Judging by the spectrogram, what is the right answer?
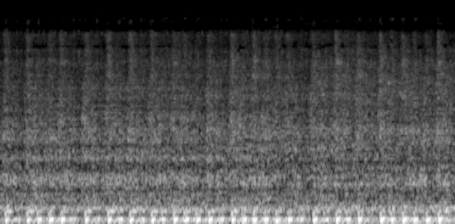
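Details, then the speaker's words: Yamaha Vixion after valve clearance adjustment: steady low single-cylinder putter at even idle, no valve ticking from the top end; idles smooth again. "Alhamdulillah suaranya lemes lagi"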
